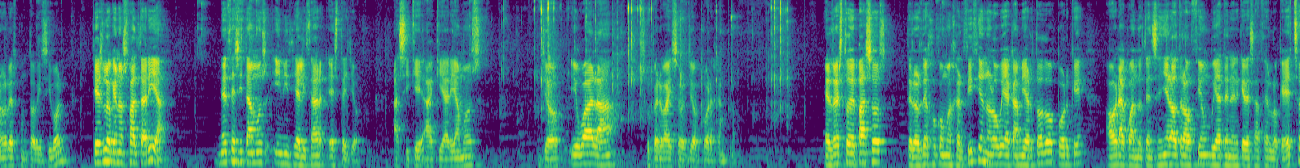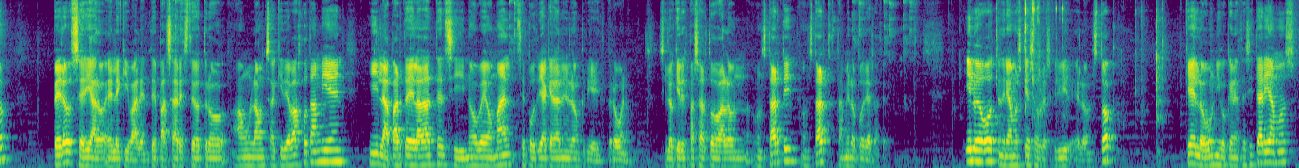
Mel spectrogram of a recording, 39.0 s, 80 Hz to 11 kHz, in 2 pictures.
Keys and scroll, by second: 10.2 Return, 11.5 ctrl+alt+l, 11.6 ctrl+alt+o, 36.8 Return.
